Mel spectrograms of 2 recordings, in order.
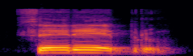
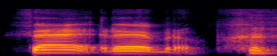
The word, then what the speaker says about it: cérebro: Cerebro. Novamente, Mário. Cérebro. Isso, perfeito. Agora sim. Cérebro, cérebro, certo? Veja que ela tem como sílaba tônica a sílaba sé, né? Um pouquinho diferente aí do espanhol.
